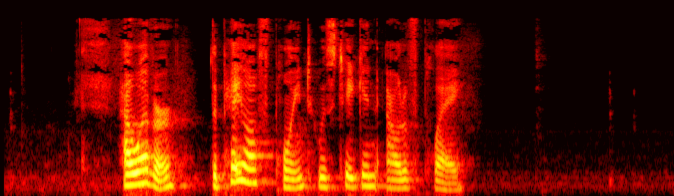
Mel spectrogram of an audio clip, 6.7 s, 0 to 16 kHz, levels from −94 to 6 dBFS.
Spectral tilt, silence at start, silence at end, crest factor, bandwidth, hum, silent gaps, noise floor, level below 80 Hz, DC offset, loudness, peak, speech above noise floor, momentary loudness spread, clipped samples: -5.5 dB/octave; 1.2 s; 2.15 s; 22 dB; 11.5 kHz; none; none; -72 dBFS; -62 dBFS; under 0.1%; -19 LUFS; 0 dBFS; 54 dB; 15 LU; under 0.1%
